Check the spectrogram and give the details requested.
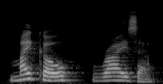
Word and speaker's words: mycorrhizae: live plant roots for its nutrition and it's pronounced mycorrhizae some of the microriza mushrooms include favorites such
